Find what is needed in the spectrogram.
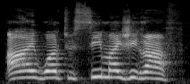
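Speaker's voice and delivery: put-on high, loud French-accented demand; demanding French king. A narrator's reading. King at window to counselor, demanding French accent. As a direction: demand it with royal impatience, mock French.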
